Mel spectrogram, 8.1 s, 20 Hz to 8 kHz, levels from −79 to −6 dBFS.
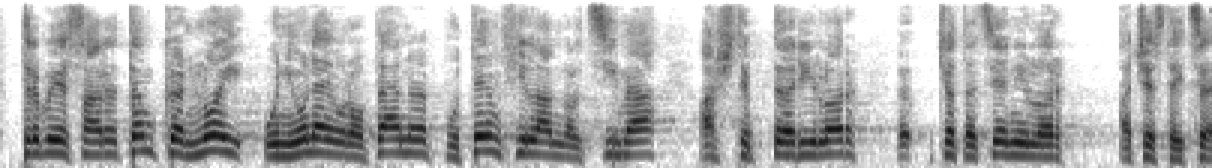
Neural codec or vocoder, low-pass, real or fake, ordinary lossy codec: vocoder, 22.05 kHz, 80 mel bands, WaveNeXt; 7.2 kHz; fake; none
